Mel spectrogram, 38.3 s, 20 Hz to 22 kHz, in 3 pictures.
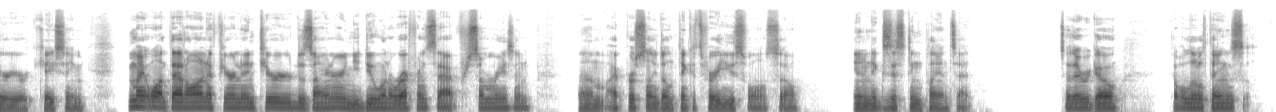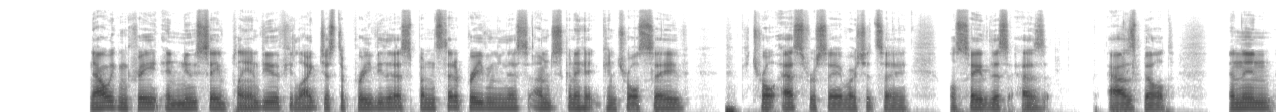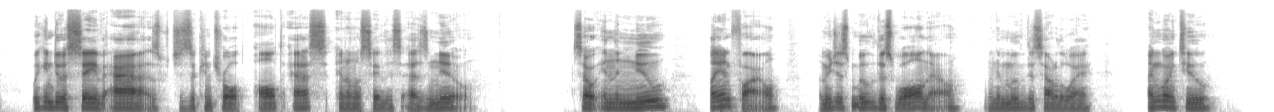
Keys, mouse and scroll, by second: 0.3 click, 2.7 click, 12.6 click, 14.1 click, 19.2 ctrl+s, 21.8 shift+a, 24.9 click, 26.3 click, 28.9 F1, 29.5 shift+n, 34.1 right click, 35.2 click.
